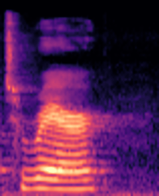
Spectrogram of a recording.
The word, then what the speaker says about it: Tarrare: And it's possible that our subject was given this nickname of Tarrare in reference to his very intense flatulence. – I love the way you phrased that. Also, that French pronunciation, like, boom.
